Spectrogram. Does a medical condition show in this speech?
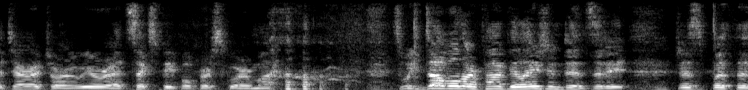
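No.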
